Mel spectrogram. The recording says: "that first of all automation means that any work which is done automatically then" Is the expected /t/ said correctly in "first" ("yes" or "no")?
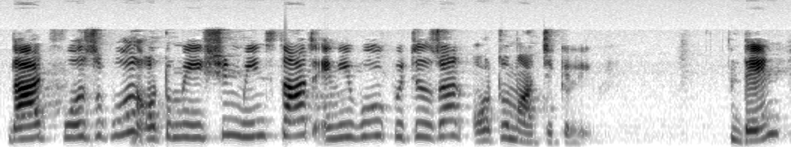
no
